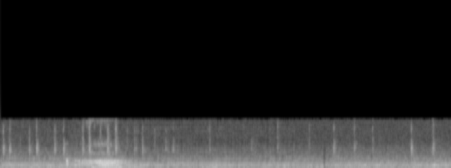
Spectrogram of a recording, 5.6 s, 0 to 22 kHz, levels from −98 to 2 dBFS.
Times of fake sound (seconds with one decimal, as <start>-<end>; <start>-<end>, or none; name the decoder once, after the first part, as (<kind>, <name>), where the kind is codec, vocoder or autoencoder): 1.7-3.7 (vocoder, Vocos)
